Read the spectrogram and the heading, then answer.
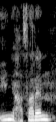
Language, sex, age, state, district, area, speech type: Santali, male, 18-30, West Bengal, Malda, rural, spontaneous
